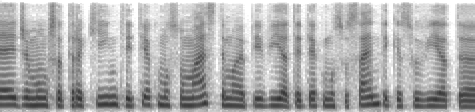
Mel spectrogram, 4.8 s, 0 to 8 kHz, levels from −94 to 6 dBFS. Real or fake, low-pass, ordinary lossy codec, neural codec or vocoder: fake; 7.2 kHz; AAC, 48 kbps; codec, 16 kHz, 0.9 kbps, LongCat-Audio-Codec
